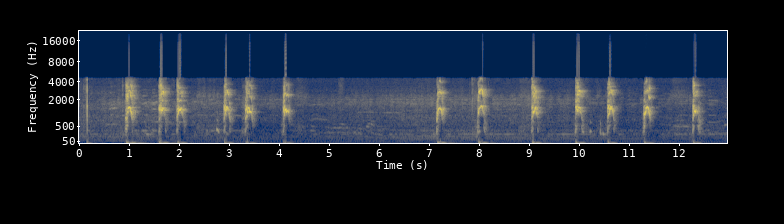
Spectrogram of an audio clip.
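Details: Roxy the dog barks repeatedly at her own mirror reflection. Six barks form a first burst, then a three-second pause, then about eight more barks at roughly half-second to one-second intervals, all sharp and bright.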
